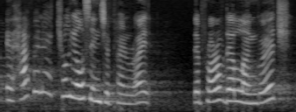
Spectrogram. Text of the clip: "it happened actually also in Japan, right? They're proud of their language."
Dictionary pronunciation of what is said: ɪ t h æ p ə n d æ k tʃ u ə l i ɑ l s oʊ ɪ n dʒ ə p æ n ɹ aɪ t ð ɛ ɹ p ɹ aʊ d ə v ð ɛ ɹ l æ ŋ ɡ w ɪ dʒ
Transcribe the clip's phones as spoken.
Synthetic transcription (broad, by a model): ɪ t h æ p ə n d æ k tʃ u ə l i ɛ l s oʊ ɪ n dʒ ə p æ n ɹ aɪ t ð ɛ p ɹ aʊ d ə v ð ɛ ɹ l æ ŋ ɡ w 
